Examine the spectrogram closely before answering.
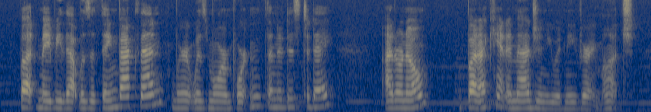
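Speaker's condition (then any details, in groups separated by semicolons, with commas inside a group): No condition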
